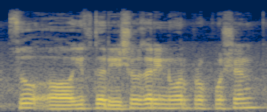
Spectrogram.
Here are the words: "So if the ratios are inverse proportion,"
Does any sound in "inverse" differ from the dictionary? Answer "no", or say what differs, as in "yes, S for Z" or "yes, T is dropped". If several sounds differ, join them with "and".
yes, S is dropped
